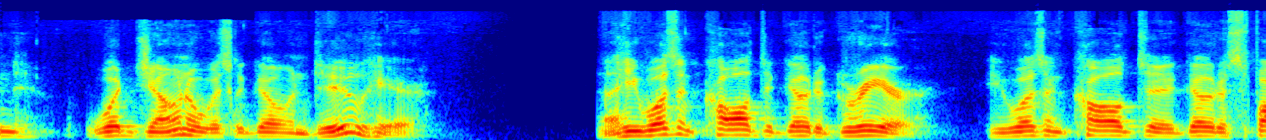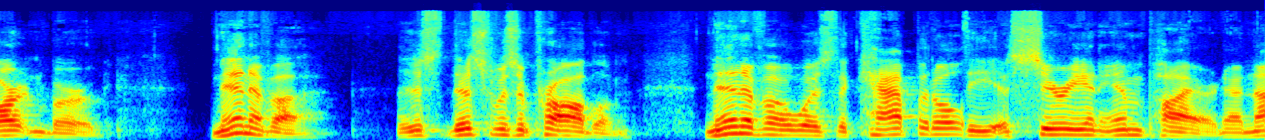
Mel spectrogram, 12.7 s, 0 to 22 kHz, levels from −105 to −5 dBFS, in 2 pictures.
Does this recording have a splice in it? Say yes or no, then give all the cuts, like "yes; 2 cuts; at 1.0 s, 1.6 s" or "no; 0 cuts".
yes; 3 cuts; at 1.2 s, 8.3 s, 11.1 s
